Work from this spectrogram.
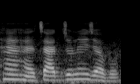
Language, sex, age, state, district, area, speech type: Bengali, female, 30-45, West Bengal, Kolkata, urban, spontaneous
